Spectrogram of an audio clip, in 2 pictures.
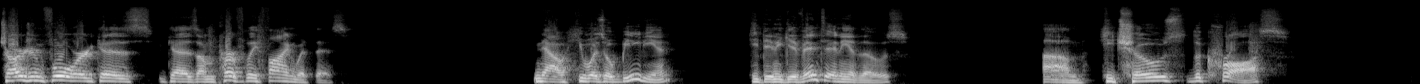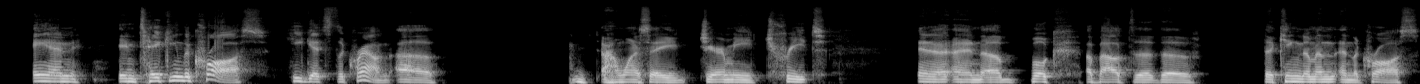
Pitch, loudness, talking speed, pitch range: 125 Hz, -16 LUFS, 110 wpm, 110-145 Hz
